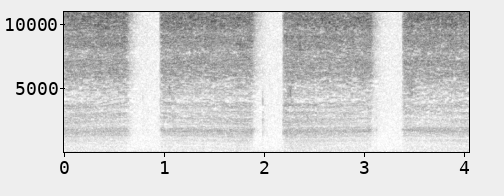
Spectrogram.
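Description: Aerosol can of Plasti Dip hissing steadily as a second coat goes onto a helmet, three sustained spray bursts separated by brief pauses, close and fairly loud.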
